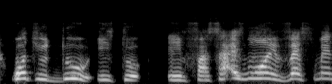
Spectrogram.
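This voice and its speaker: An animated tone comes through in a dry, close sound with no echo. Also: man. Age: 70s. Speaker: elder statesman. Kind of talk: interview. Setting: online audio space.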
